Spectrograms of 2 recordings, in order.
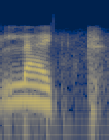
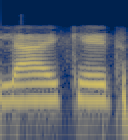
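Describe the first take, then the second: First: The ending is said as a plain 't' sound. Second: The ending is said as an extra 'id' syllable. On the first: The speaker calls it right. "Esa ed va a sonar como una T" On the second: The speaker calls it wrong. "yo no voy a decir eh, like it ... no, eso no se pronuncia así"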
